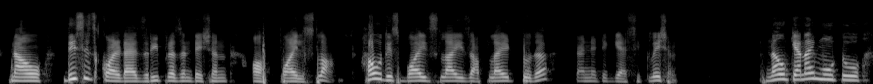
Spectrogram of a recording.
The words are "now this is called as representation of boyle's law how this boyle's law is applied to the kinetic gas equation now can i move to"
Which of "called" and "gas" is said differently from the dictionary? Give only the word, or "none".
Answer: none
